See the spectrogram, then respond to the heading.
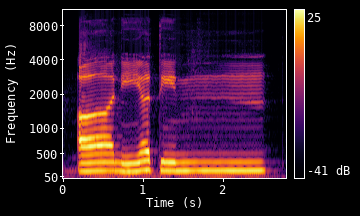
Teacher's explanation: حمزہ کھڑا زبر آ، نون زیر نی، آنی، یا زبر یا، آنیا، تا دو زیر تین، آنیتن۔ تا کے نیچے 2 زیر ہیں اور تنوین کے قواعد کے ساتھ یہاں پر غنہ کیا جائے گا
